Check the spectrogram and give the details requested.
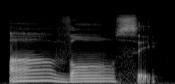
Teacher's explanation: combine A and N, you get the nasal en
